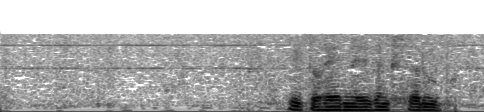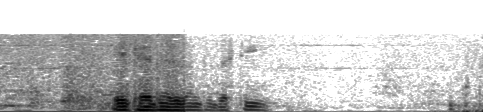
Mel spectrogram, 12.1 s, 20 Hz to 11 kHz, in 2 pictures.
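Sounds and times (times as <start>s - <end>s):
faint high whine: 0.0s - 12.0s
old recording hiss: 0.0s - 12.0s.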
